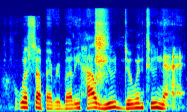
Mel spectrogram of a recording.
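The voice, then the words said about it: Nasal smooth cartoon character voice. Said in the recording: “silky, smooth, sexy voice ... hitting us with that Quagmire voice ... It's like I'm talking with my nose plugged”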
